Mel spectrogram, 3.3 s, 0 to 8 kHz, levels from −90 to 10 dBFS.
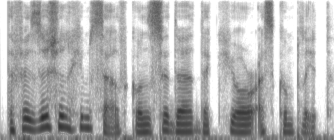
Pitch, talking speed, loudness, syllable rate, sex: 130 Hz, 145 wpm, -18 LUFS, 5.1 syllables/s, male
